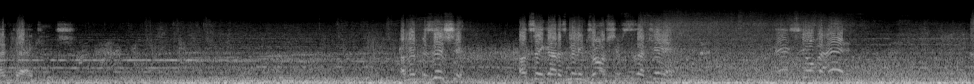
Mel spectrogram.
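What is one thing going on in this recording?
Gunfire crackles in a video game battle.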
